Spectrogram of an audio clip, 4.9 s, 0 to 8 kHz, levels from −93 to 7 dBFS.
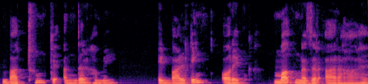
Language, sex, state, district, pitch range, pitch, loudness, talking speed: Hindi, male, Assam, Kamrup Metropolitan, 120-140 Hz, 125 Hz, -21 LUFS, 160 wpm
